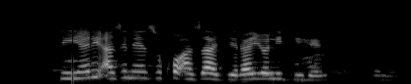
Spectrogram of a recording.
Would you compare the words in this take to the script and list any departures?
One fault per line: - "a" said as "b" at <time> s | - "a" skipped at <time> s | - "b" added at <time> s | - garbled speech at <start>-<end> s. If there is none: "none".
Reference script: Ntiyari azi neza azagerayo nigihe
- "uko" added at 1.6 s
